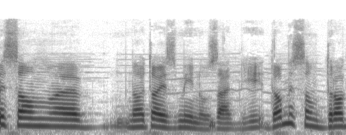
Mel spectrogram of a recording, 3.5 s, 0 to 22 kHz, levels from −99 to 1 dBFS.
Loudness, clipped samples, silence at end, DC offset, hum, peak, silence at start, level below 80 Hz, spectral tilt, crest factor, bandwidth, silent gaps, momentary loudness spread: -27 LUFS; under 0.1%; 0 s; under 0.1%; none; -8 dBFS; 0 s; -58 dBFS; -6 dB/octave; 18 dB; 13 kHz; none; 7 LU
